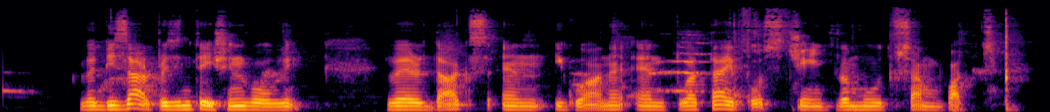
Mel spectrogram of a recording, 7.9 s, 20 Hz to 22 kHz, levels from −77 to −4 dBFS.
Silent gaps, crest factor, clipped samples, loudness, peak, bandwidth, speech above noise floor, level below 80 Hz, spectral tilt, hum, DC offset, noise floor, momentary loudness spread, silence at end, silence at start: none; 18 dB; under 0.1%; -19 LUFS; -2 dBFS; 16 kHz; 27 dB; -60 dBFS; -5 dB/octave; none; under 0.1%; -46 dBFS; 8 LU; 0.25 s; 0.05 s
